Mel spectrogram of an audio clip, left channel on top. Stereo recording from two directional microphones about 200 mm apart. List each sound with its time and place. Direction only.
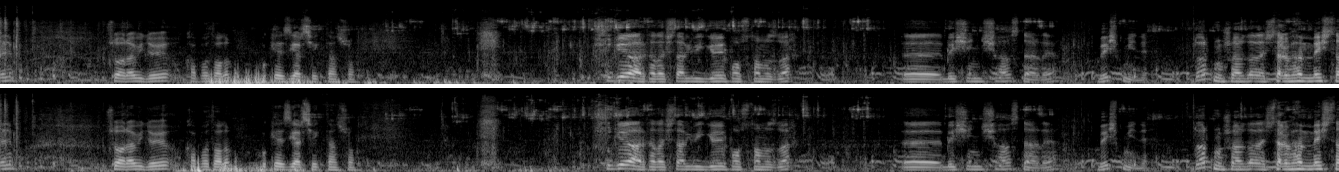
1.1 s speech: 25° right (ahead or behind)
1.9 s speech: 35° right (ahead or behind)
2.6 s speech: 15° right (ahead or behind)
6.1 s speech: 5° right (ahead or behind)
9.0 s speech: 5° right (ahead or behind)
